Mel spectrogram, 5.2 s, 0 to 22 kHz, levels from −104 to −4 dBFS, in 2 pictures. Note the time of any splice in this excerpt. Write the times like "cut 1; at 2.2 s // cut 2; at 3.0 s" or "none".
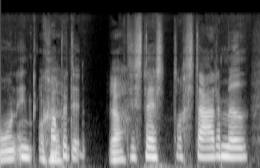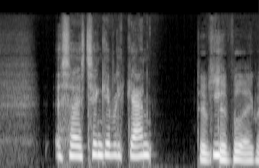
cut 1; at 1.4 s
